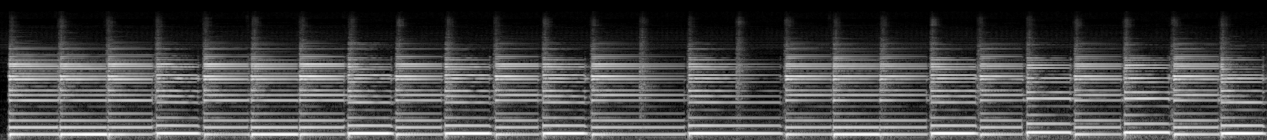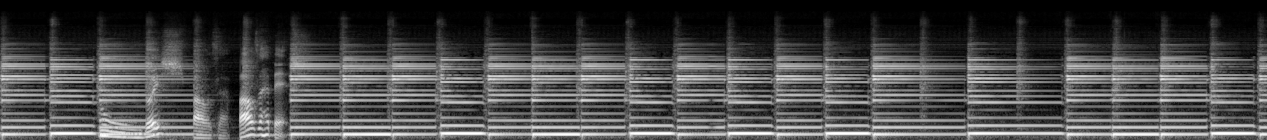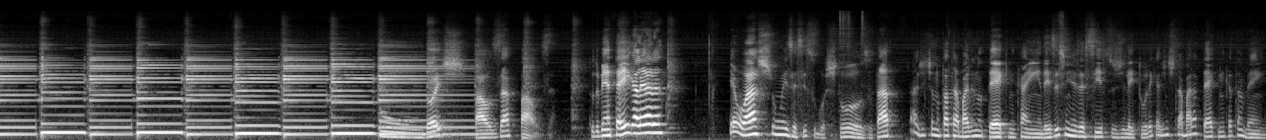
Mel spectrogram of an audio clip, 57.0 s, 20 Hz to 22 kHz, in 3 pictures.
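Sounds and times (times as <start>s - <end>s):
guitar pitch slide: 0.0s - 22.2s, 23.4s - 46.7s
clean electric guitar notes: 0.0s - 22.3s, 23.4s - 46.1s
light metronome click: 32.7s - 36.0s.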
